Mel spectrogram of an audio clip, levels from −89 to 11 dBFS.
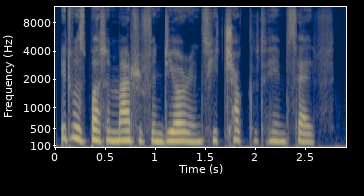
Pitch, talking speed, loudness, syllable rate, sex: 210 Hz, 225 wpm, -18 LUFS, 6.3 syllables/s, female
